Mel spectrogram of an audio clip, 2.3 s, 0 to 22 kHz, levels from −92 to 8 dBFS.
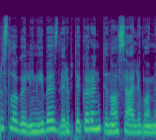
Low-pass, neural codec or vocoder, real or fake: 14.4 kHz; none; real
